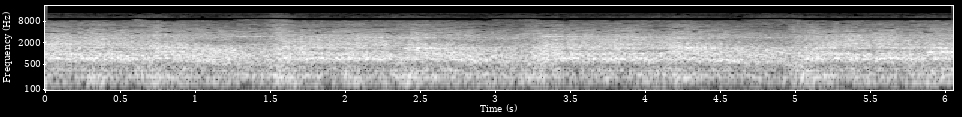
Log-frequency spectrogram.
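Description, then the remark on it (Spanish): A large crowd marching along Eje Central in the annual march against violence chants slogans in unison, such as 'this day is not forgotten' and 'they took them alive, we want them alive'. It is a dense, loud roar of many voices that swells and dips in steady waves without pause. “A lo largo de Eje Central, las consignas una y otra vez repetidas, este día no se olvida, libertad a los presos políticos y vivos se los llevaron, vivos los queremos.”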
